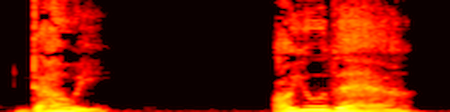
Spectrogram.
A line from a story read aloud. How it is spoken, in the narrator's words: Her voice was more husky than he remembered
